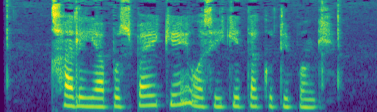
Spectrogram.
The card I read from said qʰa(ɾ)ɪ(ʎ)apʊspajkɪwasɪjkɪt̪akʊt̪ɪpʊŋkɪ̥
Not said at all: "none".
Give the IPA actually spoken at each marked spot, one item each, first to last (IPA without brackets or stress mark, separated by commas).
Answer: l, j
